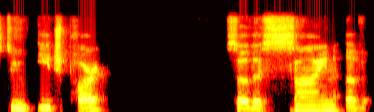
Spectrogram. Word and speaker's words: sin: Sine, you pronounce this sine, even though it's spelled sin.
